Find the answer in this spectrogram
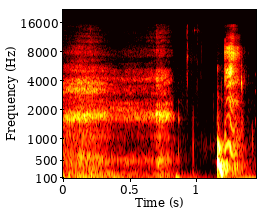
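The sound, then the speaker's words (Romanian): A single sharp sneeze bursts out after a brief breathy intake and a moment of silence, loud against a faint background hiss. “Scuze, n-am putut să mă abțin. Sănătate.”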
